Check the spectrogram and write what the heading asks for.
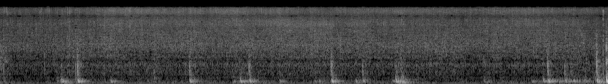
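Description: Cubed venison heart sizzling in melted butter in a nonstick skillet, a steady hiss, while a plastic turner stirs and turns the pieces with soft scrapes and knocks every half second or so. The meat is nearly done.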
